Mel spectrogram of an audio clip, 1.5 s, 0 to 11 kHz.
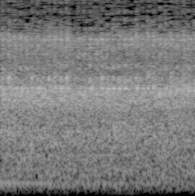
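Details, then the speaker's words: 2010 Chevrolet Captiva petrol at idle, 310,249 km: a steady high squeal rides over the engine from the belt tensioner pulley; the weakened tensioner spring lets the belt go slack and slip, and the tensioner is to be replaced. "จะเห็นได้ว่ามันจะมีเสียงอันนี้คือสปริงมันล้านะครับ"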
